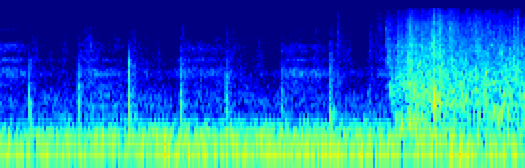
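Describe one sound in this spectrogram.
Quick footsteps patter across a hard floor.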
